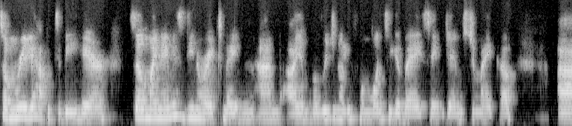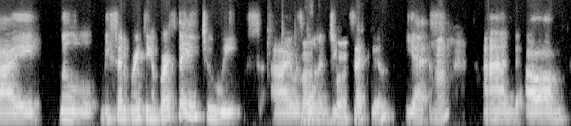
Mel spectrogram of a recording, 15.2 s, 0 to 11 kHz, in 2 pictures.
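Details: Foreign accent syndrome in a Jamaican woman after a head injury and stroke from a 2019 car accident; her accent went from American to Trinidadian to a persisting British one.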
